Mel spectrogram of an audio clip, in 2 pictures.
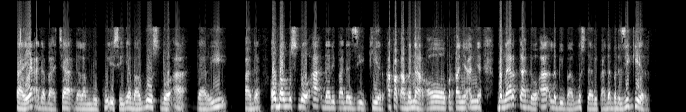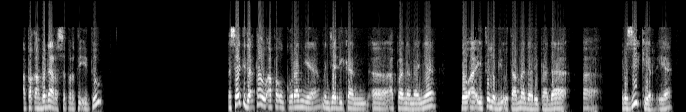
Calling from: Payakumbuh, West Sumatra, Indonesia; Saya dari Payakumbuh mau bertanya.

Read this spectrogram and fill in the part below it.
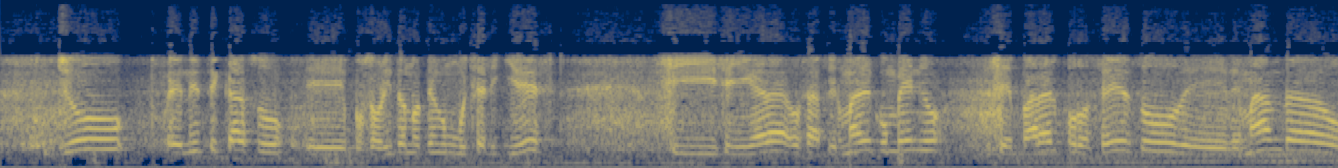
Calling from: Emiliano Zapata, Tabasco, Mexico; Yo le hablo de Emiliano Zapata, Tabasco.

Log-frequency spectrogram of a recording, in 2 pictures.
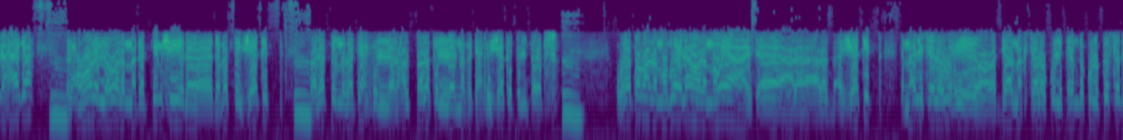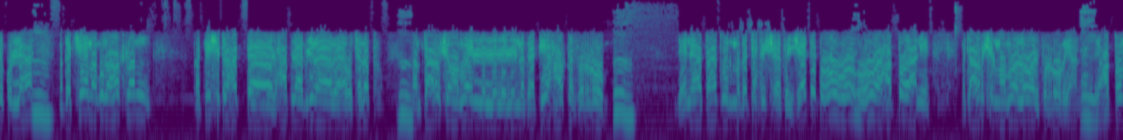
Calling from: Bulaq al-Dakrur, Giza Governorate, Egypt; من بولاق دكرور.

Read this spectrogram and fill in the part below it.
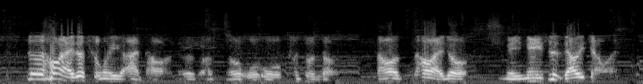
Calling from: Yilan County, Taiwan; 我是宜兰的

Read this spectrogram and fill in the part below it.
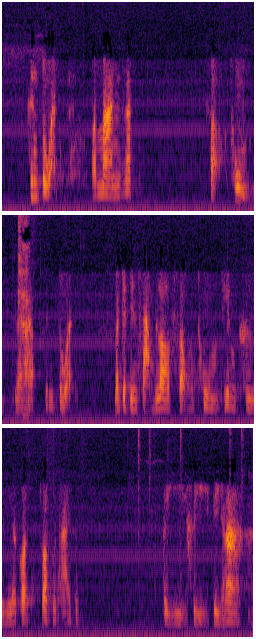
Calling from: Bangkok, Thailand; ผมอยู่แถวลาดตำลิครับแถวสนามม้านางเลิ้งครับ

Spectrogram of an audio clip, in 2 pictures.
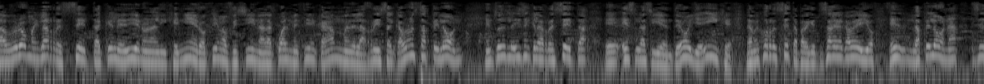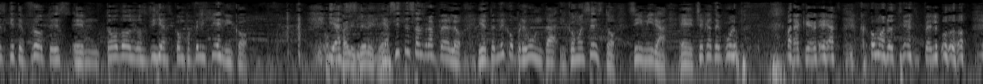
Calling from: Cárdenas, Tabasco, Mexico; de Cárdenas, Tabasco, México, y quiero decirles que su programa está de poca madre.

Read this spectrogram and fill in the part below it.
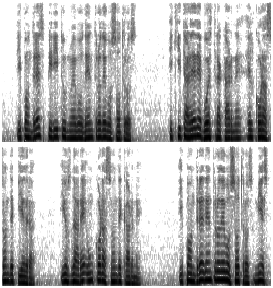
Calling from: Concepción, Paraguay; soy de Concepción, barrio San Roque.

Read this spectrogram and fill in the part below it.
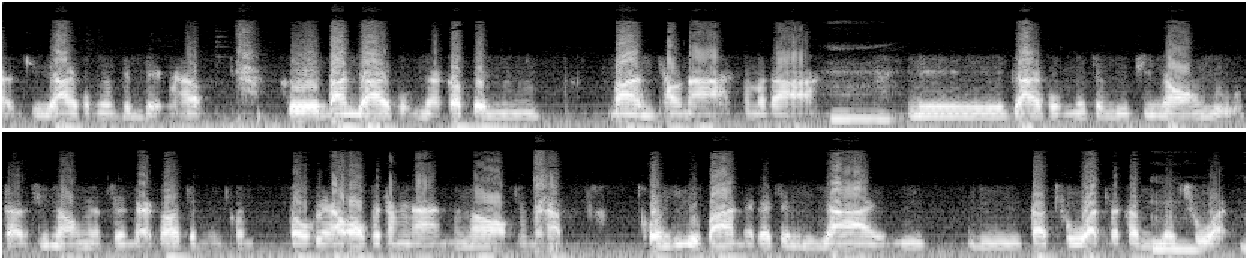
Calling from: Pathum Thani, Thailand

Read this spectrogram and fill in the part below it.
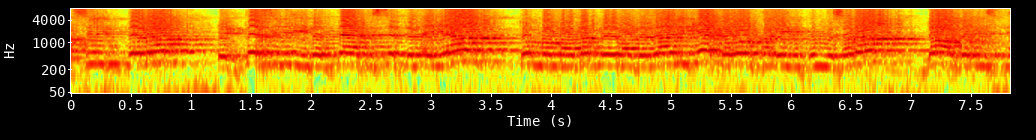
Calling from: Yemen; السلام عليكم جميعا، نحن في اليمن من اليمن

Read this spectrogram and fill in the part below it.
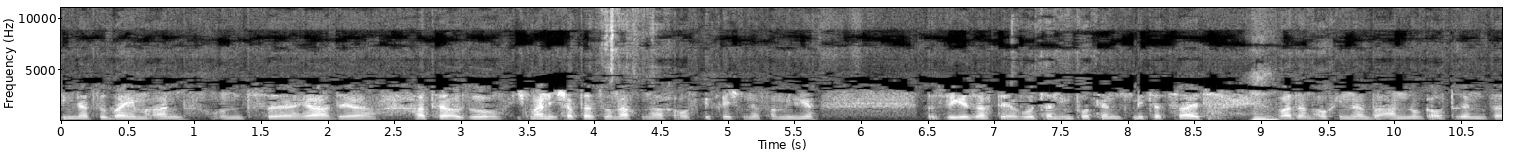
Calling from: Gelsenkirchen, North Rhine-Westphalia, Germany; Ich komme nämlich aus Gelsenkirchen im Ruhrpott.

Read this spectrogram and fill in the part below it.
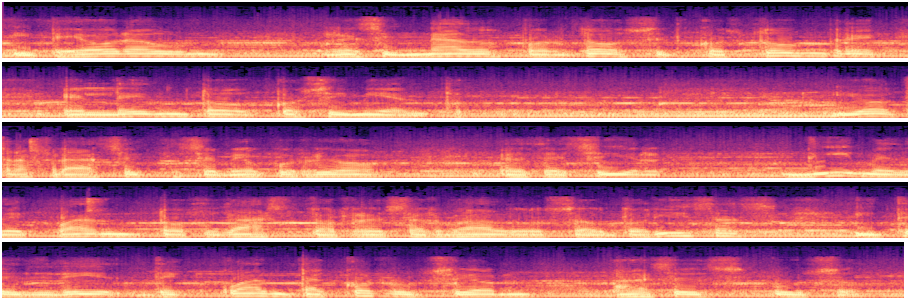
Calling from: Caseros, Buenos Aires Province, Argentina; de Caseros.

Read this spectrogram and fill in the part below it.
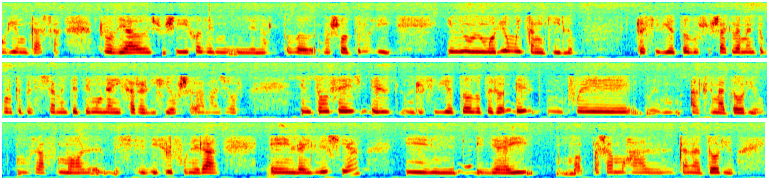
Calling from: Salamanca, Castile and León, Spain; de Salamanca.

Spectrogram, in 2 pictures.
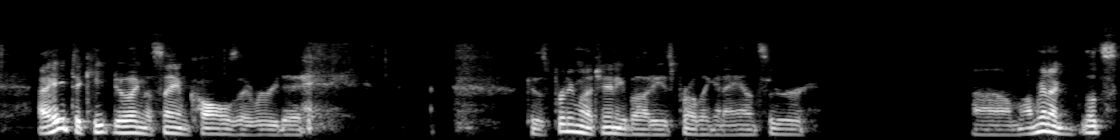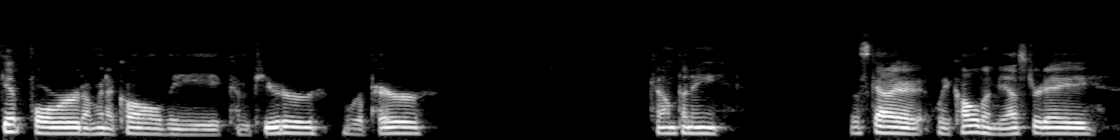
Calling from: San Francisco, California, United States; And in case you forgot where I'm calling from, I'm calling from San Francisco.

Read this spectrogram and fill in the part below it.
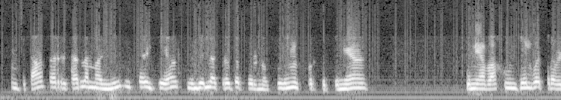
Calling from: Texas, United States; Sí, aquí en Texas.

